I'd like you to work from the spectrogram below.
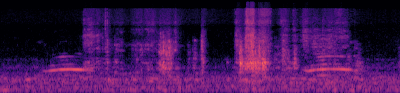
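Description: A cat meows twice, two drawn-out, rising-falling cries, fairly faint and close, with soft rustling and scraping sounds between them.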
